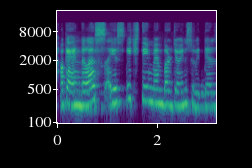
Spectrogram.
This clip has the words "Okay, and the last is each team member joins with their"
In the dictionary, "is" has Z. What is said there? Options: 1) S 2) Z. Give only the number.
1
